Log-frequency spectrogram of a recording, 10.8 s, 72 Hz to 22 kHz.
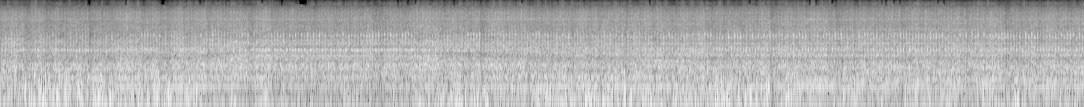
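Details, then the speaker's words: Jeep Renegade 1.8 petrol engine idling with a steady rough whir and hiss over the running note, coming from the water pump; the water pump and alternator bearing were replaced. "aí galera se Vocês conseguem perceber barulho vindo da bomba de água"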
